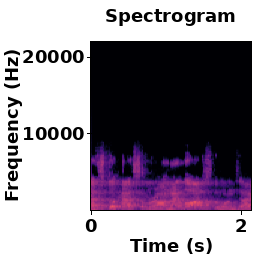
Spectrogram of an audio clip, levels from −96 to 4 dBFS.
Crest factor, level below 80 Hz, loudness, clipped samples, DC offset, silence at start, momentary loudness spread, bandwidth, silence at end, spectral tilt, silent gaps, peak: 16 dB; under -90 dBFS; -40 LUFS; under 0.1%; under 0.1%; 0 s; 7 LU; 9 kHz; 0 s; -2.5 dB/octave; none; -26 dBFS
